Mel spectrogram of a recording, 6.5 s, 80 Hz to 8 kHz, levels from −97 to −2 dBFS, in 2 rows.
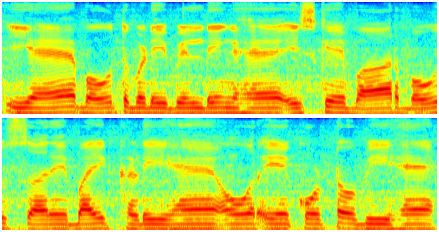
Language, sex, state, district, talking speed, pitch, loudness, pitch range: Hindi, male, Rajasthan, Bikaner, 155 wpm, 125 Hz, -14 LUFS, 125-130 Hz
